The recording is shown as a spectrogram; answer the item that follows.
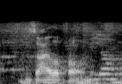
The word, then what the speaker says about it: xylophone: Like for example, xylophone, right? The X is silent.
